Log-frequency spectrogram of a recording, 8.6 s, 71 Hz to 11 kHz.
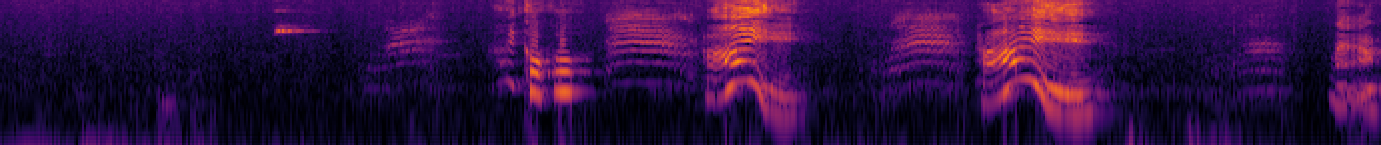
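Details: Coco, a small, talkative female pet cat, filmed 03.02.2018, gives a run of about six drawn-out meows, several rising then falling in pitch, separated by short quiet gaps, with a brief faint squeak near the start.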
